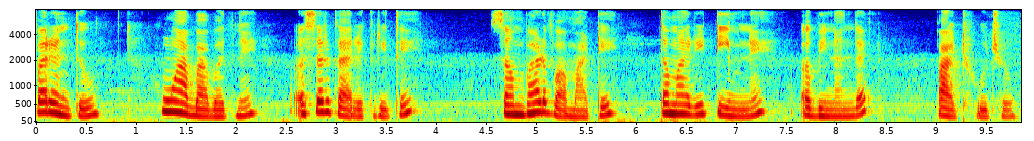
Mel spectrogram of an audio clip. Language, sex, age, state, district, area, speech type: Gujarati, female, 18-30, Gujarat, Anand, urban, spontaneous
